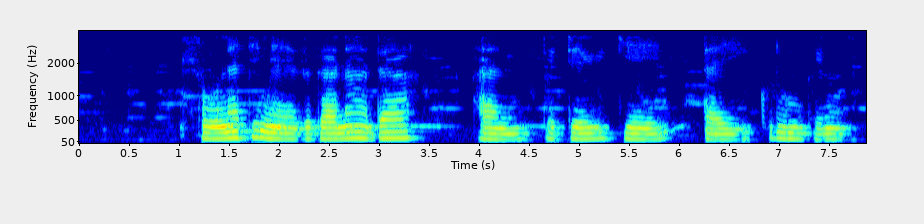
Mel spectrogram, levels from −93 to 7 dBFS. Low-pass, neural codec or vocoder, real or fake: 3.6 kHz; none; real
